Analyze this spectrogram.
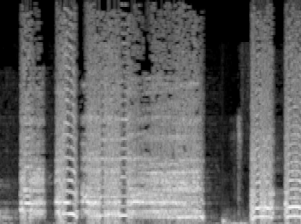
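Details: Roosters from heritage chicken breeds crow loudly: short choppy notes lead into a drawn-out raspy crow, then after a pause two further abrupt crows begin.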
